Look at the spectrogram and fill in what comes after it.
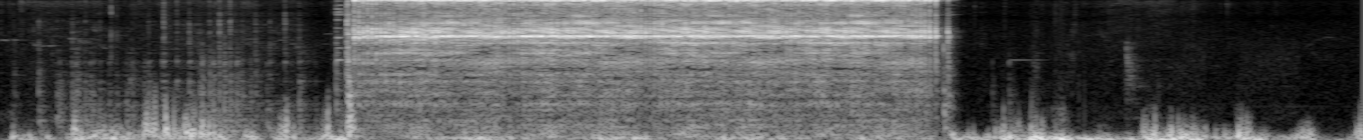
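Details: Boat winch after about a quarter can of CRC and other lubricants was pumped in: crisp, loose ratchet clicks at a few per second as the drum turns. The pawls engage freely, as a healthy winch should.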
